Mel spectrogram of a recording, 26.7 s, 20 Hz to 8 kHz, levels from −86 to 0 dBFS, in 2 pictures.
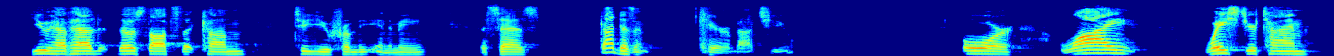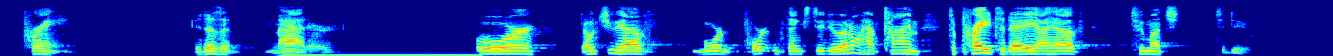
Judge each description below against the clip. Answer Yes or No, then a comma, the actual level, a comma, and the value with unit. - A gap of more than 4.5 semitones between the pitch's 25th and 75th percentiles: Yes, average, 5.2 semitones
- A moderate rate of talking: No, slow, 110 wpm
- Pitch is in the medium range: Yes, medium, 150 Hz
